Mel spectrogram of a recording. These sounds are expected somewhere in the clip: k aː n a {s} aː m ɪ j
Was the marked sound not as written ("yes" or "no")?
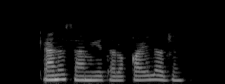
no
